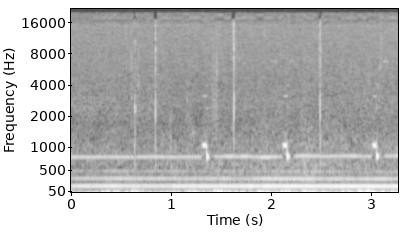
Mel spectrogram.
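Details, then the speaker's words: Minelab GPZ 7000 gold detector in auto ground balance, threshold set to 53 and configured for headphones (51–52 preferred). A steady low hum holds with faint blips over it; normal threshold tone. "Okay, now we're going to go up here to threshold. That's where I meant to go the first time. Now we're at 53 on the threshold."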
